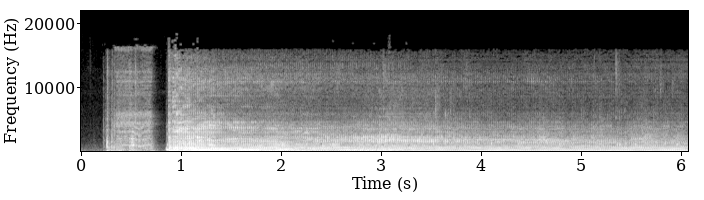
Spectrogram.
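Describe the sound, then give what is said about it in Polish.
An espresso machine rinses its milk frother, with hot water flowing through the hose into the drip tray: a short sputter, a brief pause, then a loud, steady whirring rush of pump and water with a low hum, running unbroken to the end. “Teraz się płucze spieniacz. Teraz się płucze.”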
